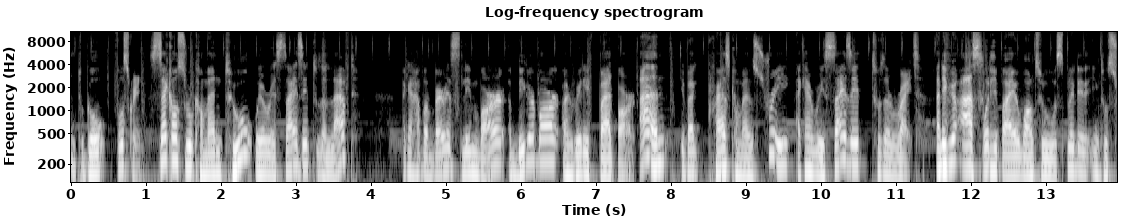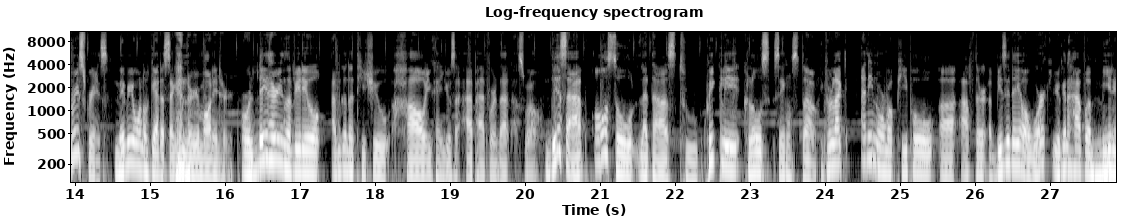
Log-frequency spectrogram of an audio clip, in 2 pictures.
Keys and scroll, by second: 0.0 super+1, 0.8 super+2, 7.2 super+2, 7.6 super+3, 20.2 super+w, 21.8 super+q, 24.5 super+q, 26.6 super+q.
